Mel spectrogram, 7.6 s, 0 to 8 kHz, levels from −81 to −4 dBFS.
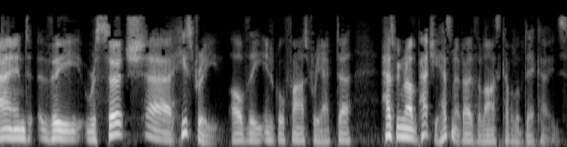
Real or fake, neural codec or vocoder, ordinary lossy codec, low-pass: fake; codec, 16 kHz, about 1 kbps, DyCAST, with the encoder's durations; MP3, 24 kbps; 7.2 kHz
